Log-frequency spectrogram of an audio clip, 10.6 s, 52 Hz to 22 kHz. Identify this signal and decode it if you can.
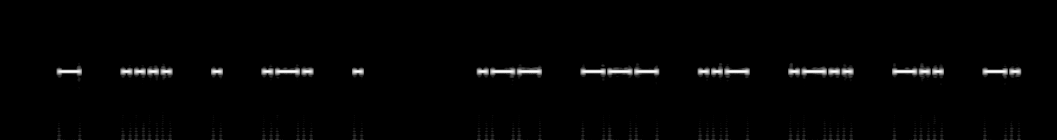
Morse code, heard as a keyed tone, about 18 wpm, spaced as for 12 wpm, 1000 Hz. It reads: THERE WOULDN
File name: qotdfiles / 12wpm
